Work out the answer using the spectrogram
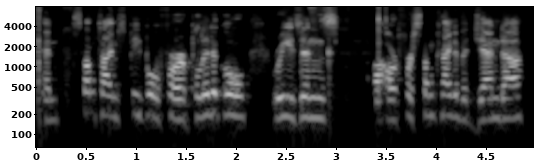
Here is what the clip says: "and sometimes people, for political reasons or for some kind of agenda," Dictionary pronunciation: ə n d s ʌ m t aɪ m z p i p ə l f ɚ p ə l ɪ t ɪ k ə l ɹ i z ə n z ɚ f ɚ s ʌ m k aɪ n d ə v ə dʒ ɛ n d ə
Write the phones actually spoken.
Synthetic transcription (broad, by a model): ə n s ʌ m t aɪ m z p i p l f ɚ p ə l ɪ t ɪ k l ɹ i z ə n z ɚ f ɚ s ʌ m k aɪ n d ə v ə dʒ ɛ n d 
